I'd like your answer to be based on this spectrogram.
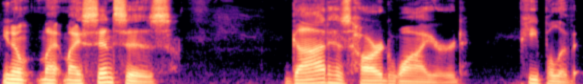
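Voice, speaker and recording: A man's voice: on the low side, slow pace, no room sound, clean studio sound. A middle-aged man from Northern California speaking as a ministry leader in a casual, earnest interview. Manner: earnest, animated storyteller.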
